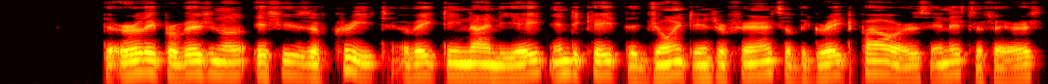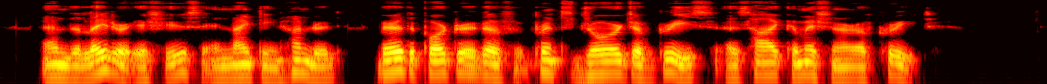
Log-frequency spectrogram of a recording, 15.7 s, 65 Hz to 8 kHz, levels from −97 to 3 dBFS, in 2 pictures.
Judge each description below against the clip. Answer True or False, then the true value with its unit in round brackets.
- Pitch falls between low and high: False (110 Hz)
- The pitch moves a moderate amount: True (3.6 semitones)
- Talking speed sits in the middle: True (145 wpm)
